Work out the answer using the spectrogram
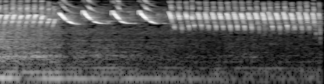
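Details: Domestic canary song meant to stimulate other canaries to sing: fast trill of high notes, then four sweeping downward whistles, then a rapid buzzy rattle of repeated notes, with a faint low hum beneath.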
